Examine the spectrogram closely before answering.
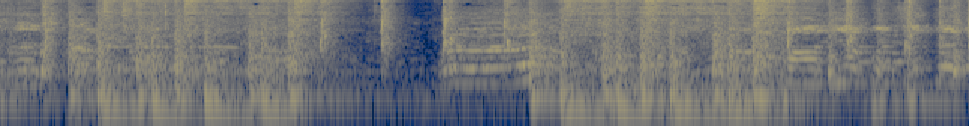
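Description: Live folk music: a large bass drum and frame drums keep a strong, even beat while a man sings. About two seconds in the drumming drops away briefly for a held note, then the beat comes back.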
